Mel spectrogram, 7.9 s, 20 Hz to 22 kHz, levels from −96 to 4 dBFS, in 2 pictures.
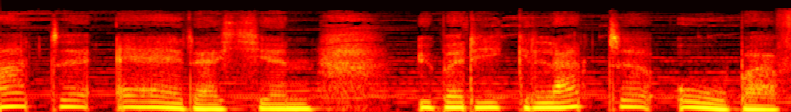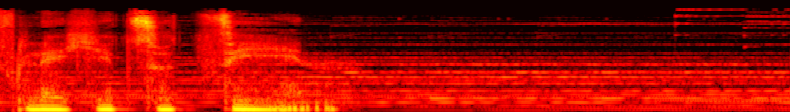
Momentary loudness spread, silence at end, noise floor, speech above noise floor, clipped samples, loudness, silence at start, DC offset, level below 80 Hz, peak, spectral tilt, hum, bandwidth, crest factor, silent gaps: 23 LU; 0 s; -46 dBFS; 22 dB; under 0.1%; -25 LUFS; 0 s; under 0.1%; -60 dBFS; -6 dBFS; -5 dB/octave; none; 15.5 kHz; 20 dB; none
